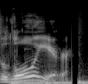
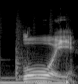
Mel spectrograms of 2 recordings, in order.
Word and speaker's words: lawyer: I say lawyer because it's called a law and then you're. It's exactly how it's spelled. But apparently it's lawyer. Loy. Like you're loitering. But it's lawyer, not lawyer.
